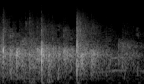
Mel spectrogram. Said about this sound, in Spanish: Dele ese aplauso al Señor. Gloria a Dios.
